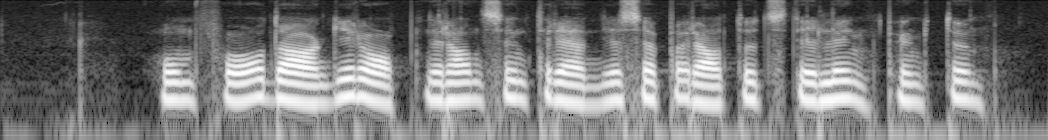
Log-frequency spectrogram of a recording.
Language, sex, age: Norwegian, male, 29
